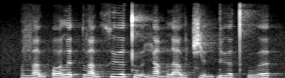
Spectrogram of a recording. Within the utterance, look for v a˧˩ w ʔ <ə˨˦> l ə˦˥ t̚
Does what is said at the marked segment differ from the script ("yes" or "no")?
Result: yes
